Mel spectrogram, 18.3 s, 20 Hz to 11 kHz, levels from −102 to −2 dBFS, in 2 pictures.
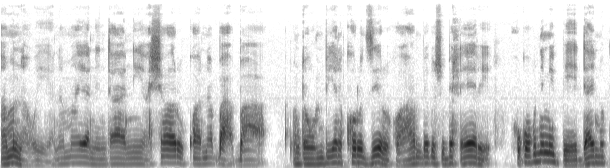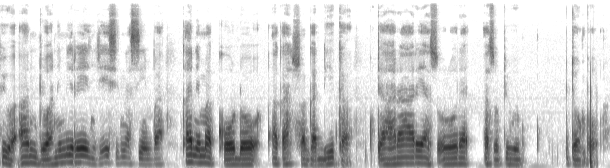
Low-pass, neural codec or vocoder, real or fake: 9.9 kHz; none; real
